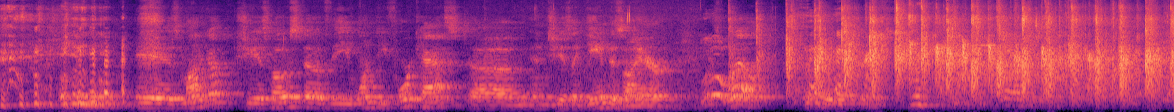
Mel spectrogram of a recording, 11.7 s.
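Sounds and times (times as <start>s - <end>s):
laughter: 0.0s - 1.7s, 8.0s - 9.5s
speech: 0.0s - 9.6s
audience applause: 7.8s - 11.7s.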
